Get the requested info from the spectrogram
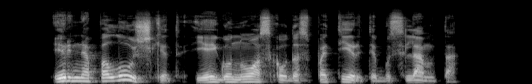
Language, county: Lithuanian, Kaunas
